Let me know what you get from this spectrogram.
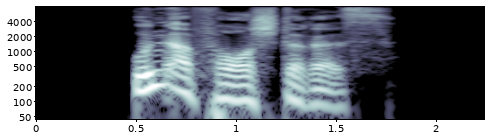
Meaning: strong/mixed nominative/accusative neuter singular comparative degree of unerforscht
- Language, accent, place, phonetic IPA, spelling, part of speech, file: German, Germany, Berlin, [ˈʊnʔɛɐ̯ˌfɔʁʃtəʁəs], unerforschteres, adjective, De-unerforschteres.ogg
